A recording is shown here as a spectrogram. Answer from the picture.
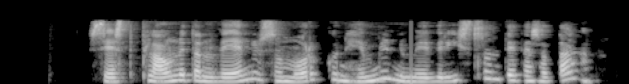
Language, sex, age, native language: Icelandic, female, 40-49, Icelandic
